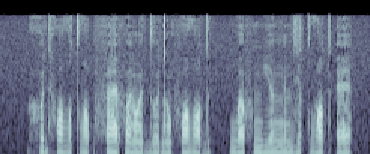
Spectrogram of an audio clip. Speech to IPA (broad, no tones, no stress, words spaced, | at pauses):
hʊdhə˞ðˤətðˤæp fæfʌɾɔ̃ə̯ d̪ʊdɔ̃ fəðˤə˞d | wʌf ŋiə̯ŋənzit ðˤʌtʔɛ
